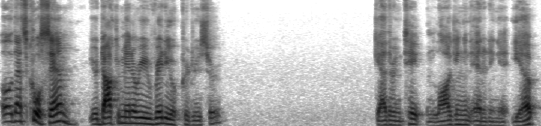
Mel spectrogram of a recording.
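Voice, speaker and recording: Running basketball commentary comes from a fan livestream host who talks in short, clipped bursts and chats with his audience. His mid-range voice is a little mellow and slightly rough, at normal speed with frequent pauses.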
